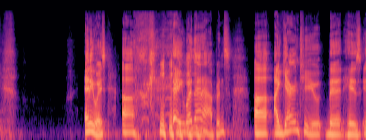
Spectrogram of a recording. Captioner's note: laugh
